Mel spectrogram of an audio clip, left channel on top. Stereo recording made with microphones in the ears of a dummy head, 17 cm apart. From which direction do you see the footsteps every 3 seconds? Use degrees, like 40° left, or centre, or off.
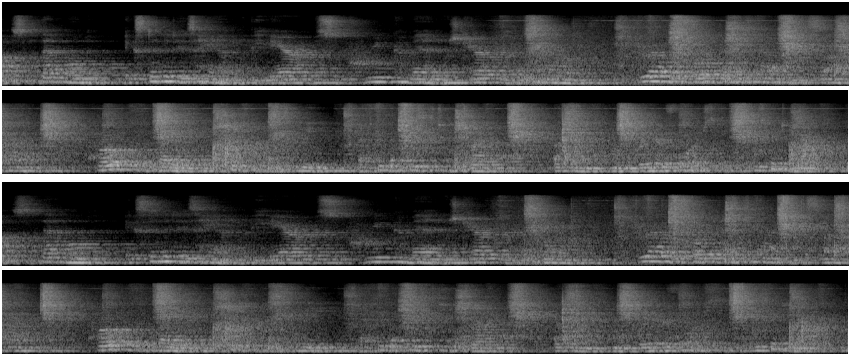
off, 80° right, 50° right, 10° left, 40° left, 40° right.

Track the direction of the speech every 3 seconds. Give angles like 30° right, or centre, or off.
30° left, centre, 30° right, 10° left, 40° left, 40° left.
